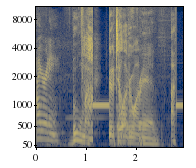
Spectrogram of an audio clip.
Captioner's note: beep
